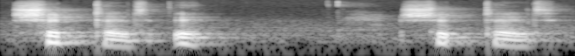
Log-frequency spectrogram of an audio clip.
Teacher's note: we make this sound with the open capital I, I, in the back, and in the front with our lips · Term: open U umlaut sound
